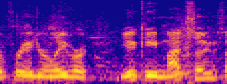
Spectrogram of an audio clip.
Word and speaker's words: Matsui: So here the Padres are after a free agent reliever, Yuki Matsu. Is that how you say his name?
